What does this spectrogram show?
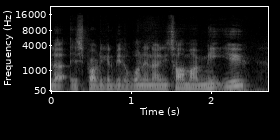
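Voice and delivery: ordinary talk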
